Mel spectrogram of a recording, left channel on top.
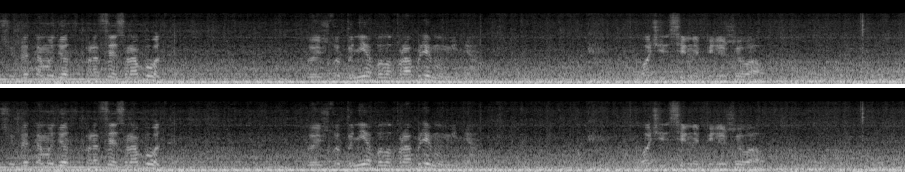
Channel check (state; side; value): normal; both; correlation 0.56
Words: уже там идет процесс работы. То есть, чтобы не было проблем у меня. Очень сильно переживал.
